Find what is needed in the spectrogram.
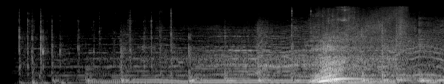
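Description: Intro jingle: music with sharp clicks like keyboard typing at the start, building up to a loud sweep that rises and falls about three seconds in.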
